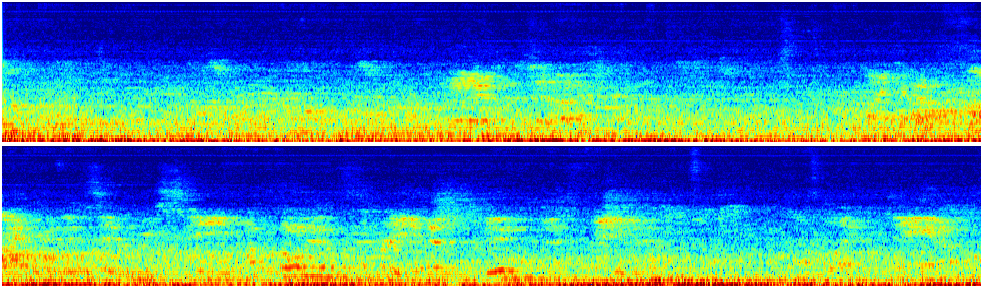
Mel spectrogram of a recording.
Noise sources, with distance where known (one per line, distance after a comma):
person or small group talking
